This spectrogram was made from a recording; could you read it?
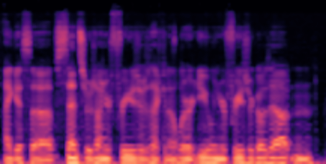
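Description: A man's voice: on the low side, quick pace, no room sound. A young man from the Valley, co-owner of an ice cream shop, telling stories casually with lots of fillers and restarts. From Los Angeles, San Fernando Valley. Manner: relaxed storytelling, many fillers and restarts. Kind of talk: casual interview answers.

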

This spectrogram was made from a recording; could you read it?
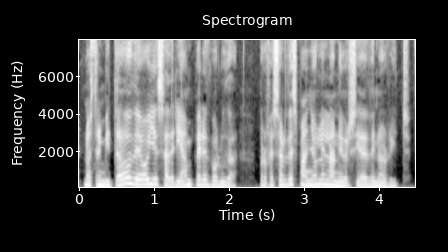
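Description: A woman's voice: on the high side, fast, a little mellow, dry recording, studio quality. A woman hosting a radio interview, reading her welcome and then asking the guest questions. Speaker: radio host.

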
